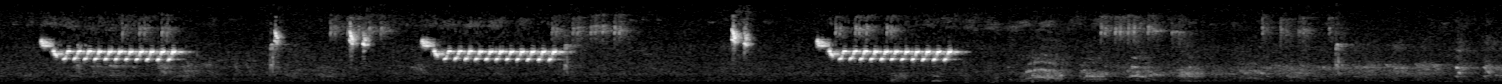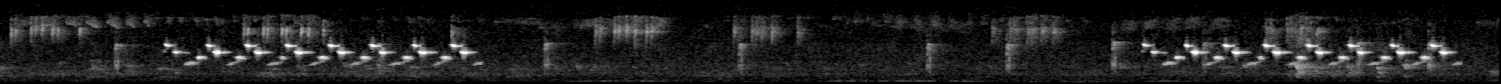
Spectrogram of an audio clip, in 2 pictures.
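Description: Songbirds calling: three loud, rapid trills of about a second and a half each in the first ten seconds, then two runs of about ten quick, descending chirps, each run lasting about three seconds.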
